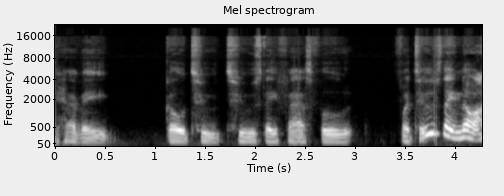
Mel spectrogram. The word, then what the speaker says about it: pho: know um fa Vietnamese fa soup. The f noodles. I love fa um noodle soup, which is spelled pho by the way, but it's pronounced fa.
